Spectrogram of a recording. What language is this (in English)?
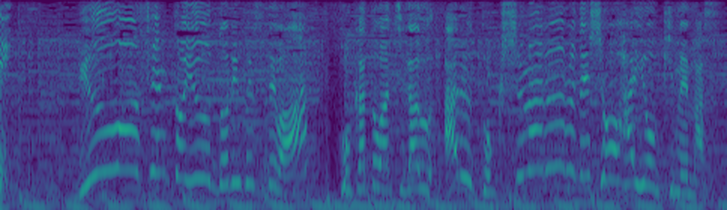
Japanese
